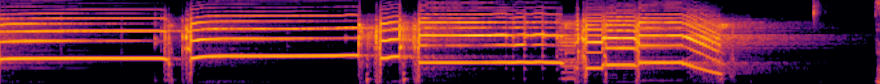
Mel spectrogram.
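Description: A sustained, overdriven electric guitar phrase in the Dorian mode with long held bends and slides, ending in a downward glide that fades out.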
